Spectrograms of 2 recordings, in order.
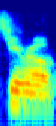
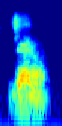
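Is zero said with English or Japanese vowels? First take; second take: English; Japanese. First: The vowels sound like English vowels. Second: The vowels sound like Japanese vowels. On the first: "which is just zero" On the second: "you pronounce the vowels in the Japanese way"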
